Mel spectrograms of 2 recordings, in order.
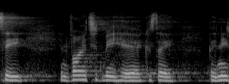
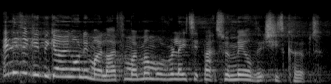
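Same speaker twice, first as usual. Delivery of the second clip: ordinary delivery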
